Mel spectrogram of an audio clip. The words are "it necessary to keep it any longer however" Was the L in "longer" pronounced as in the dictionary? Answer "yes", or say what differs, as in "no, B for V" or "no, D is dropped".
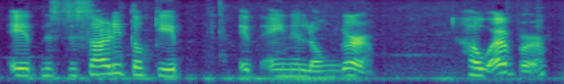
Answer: yes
